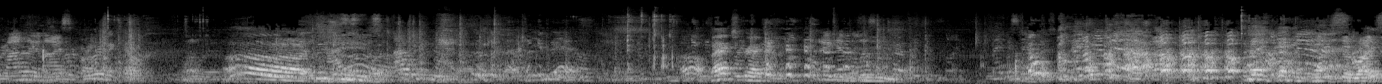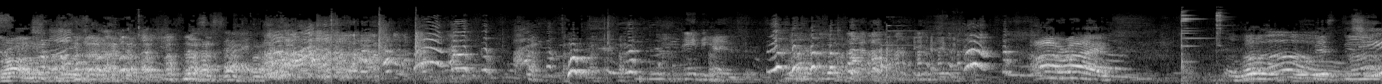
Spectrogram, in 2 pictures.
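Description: A crowd of adults chatters and laughs in a room.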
